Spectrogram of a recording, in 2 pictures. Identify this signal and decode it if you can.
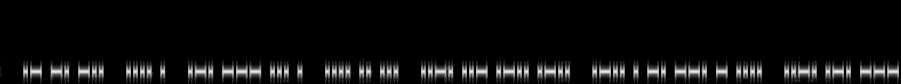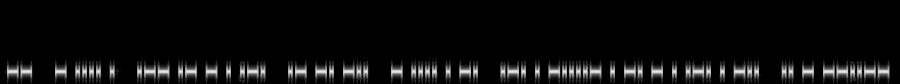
Morse code, heard as a keyed tone, about 34 wpm, 600 Hz. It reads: AND HE ROSE HIS FULL LENGTH FROM THE WATER AND THEN RE-ENTERED IT,
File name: the old man and the sea / the old man and the sea 1 35wpm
